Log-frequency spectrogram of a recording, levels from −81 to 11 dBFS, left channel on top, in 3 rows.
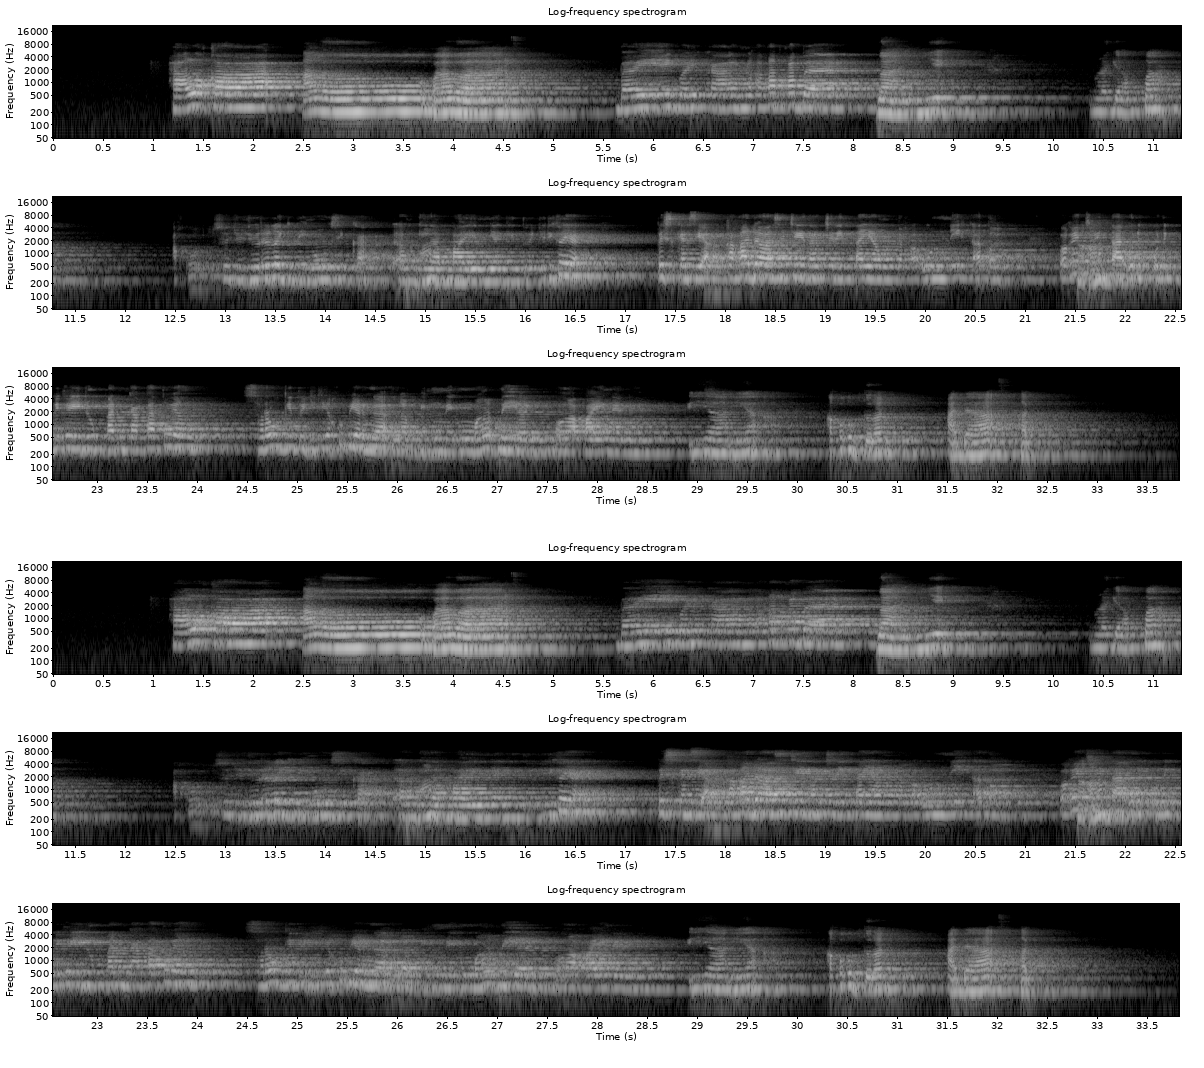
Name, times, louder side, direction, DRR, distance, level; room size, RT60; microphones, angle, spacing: voice 1, 1.2-2.2 5.6-7.9 12.6-16.6 17.3-20.8 21.3-24.0 24.5-28.5, left 2 dB, 85° left, 1 dB, 0.8 m, -23 dB
voice 2, 2.5-4.7 8.2-8.9 10.4-11.2 14.9-15.1 21.5-21.8 28.9-29.7 30.3-31.0 31.5-32.3, equal, ahead, 3 dB, 0.3 m, -21 dB
5.3 x 5.3 x 5.2 m, 2.5 s
head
